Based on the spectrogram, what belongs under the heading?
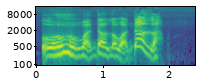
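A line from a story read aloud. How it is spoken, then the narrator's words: Sneering. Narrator (Chinese): 我冷笑道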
